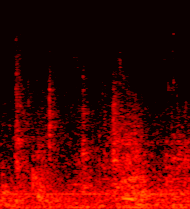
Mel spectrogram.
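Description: Faint, irregular small clicks and taps from people handling things at the meeting tables, over a low steady room hum.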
